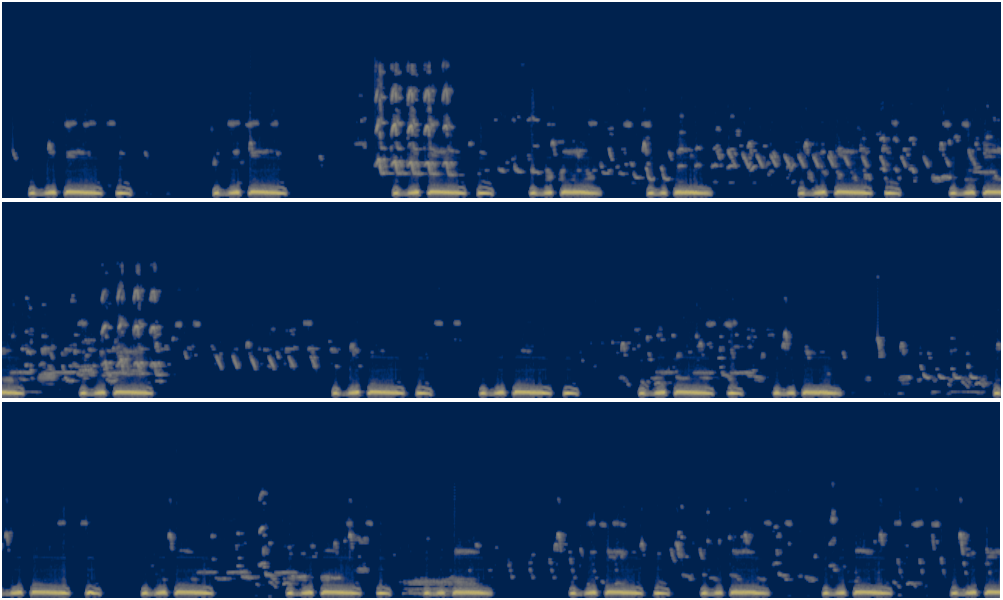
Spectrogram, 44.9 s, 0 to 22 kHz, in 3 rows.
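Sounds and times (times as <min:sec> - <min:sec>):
small birds chirping: 0:00.2 - 0:02.3, 0:03.1 - 0:04.4, 0:05.3 - 0:44.9
dove cooing: 0:00.4 - 0:02.0, 0:03.2 - 0:04.4, 0:05.6 - 0:10.9, 0:11.8 - 0:17.5, 0:19.9 - 0:23.7, 0:24.4 - 0:27.8, 0:29.0 - 0:37.4, 0:38.4 - 0:44.9.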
